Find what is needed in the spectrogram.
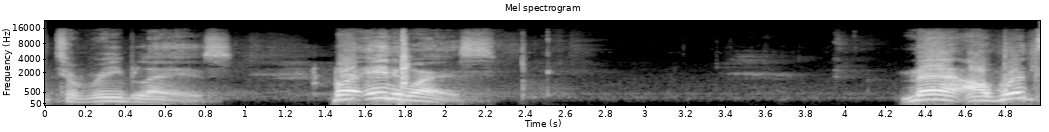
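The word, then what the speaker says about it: Terrible's: It's spelled terrible, but I think it's actually Terribles.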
